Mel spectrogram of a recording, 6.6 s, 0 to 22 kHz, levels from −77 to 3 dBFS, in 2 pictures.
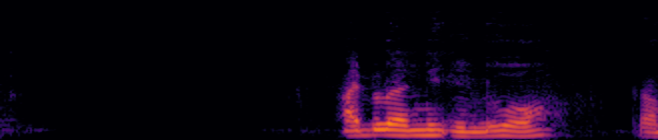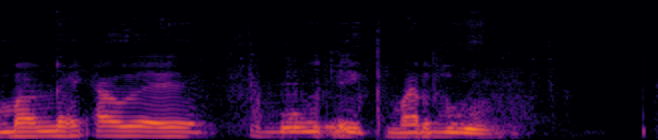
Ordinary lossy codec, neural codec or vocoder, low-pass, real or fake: none; codec, 44.1 kHz, 1.7 kbps, Pupu-Codec; none; fake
